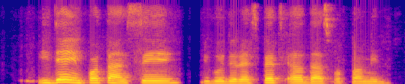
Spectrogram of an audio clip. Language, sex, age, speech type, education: Nigerian Pidgin, female, 15-29, spontaneous, tertiary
